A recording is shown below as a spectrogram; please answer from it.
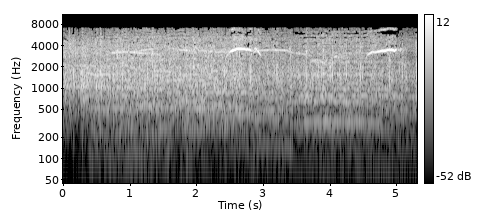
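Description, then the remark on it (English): A large audience applauds and cheers, a dense wash of clapping with a few whistles rising above it, steady and fairly loud throughout. “We give our applause where it is really deserved.”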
